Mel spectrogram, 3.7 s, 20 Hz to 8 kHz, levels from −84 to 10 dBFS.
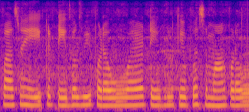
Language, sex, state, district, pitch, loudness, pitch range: Hindi, female, Chandigarh, Chandigarh, 215 Hz, -15 LUFS, 205-220 Hz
